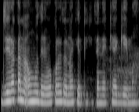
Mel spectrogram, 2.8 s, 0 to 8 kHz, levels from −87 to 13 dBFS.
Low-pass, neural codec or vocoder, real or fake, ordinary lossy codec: none; codec, 16 kHz, 6 kbps, DAC; fake; none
